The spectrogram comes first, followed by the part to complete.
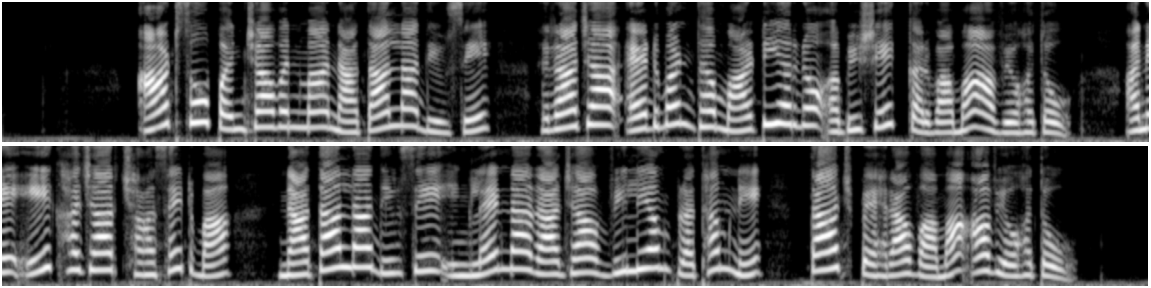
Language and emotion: Gujarati, neutral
